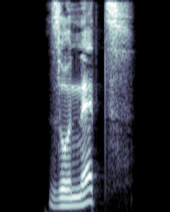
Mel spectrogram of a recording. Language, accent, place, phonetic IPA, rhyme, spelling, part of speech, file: German, Germany, Berlin, [zoˈnɛt͡s], -ɛt͡s, Sonetts, noun, De-Sonetts.ogg
- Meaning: genitive of Sonett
